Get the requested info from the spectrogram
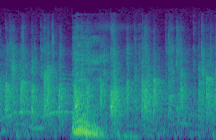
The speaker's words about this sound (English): Can y'all give the Lord a hand clap for just a couple seconds? Come on. Praise God. Amen.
